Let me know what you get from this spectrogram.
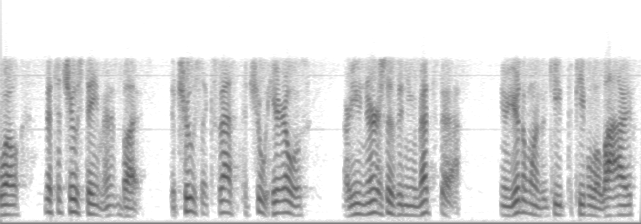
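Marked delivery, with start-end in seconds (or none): none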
